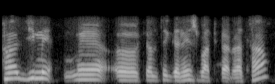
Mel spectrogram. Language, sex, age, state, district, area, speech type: Hindi, male, 30-45, Madhya Pradesh, Bhopal, urban, conversation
